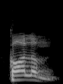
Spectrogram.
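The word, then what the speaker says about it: column: पहला पढ़ेंगे him, autumn, कॉलम, डैम। इनमें क्या है, एन से पहले एम आया है, एन से पहले एम, तो वो साइलेंट हो गया।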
